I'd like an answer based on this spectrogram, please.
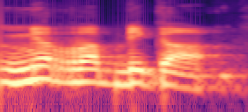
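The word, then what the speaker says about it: من ربك: റബ്ബിക്ക എന്നുള്ളത് എന്ത് ചെയ്യണം മിൻ റബ്ബിക്ക എന്നുള്ളത് മിൻ റബ്ബിക്ക നൂന് ആ റയിലേക്ക് കൂട്ടി യോജിപ്പിച്ച് മിൻ റബ്ബിക്ക മിൻ ലദുൻക എന്നുള്ളത് മിൻ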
